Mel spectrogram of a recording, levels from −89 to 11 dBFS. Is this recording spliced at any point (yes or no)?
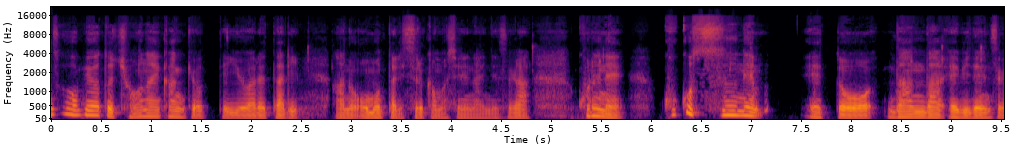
yes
